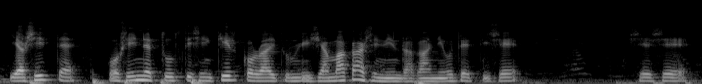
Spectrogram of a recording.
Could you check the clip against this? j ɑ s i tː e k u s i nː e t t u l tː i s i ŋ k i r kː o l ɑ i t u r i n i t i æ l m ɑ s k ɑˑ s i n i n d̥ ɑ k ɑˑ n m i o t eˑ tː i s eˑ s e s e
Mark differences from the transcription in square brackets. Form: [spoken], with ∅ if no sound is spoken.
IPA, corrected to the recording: j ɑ s i tː e k [o] s i nː e t t u l tː i s i ŋ k i r kː o l ɑ i t u r i n i [s] i æ l m ɑ [∅] k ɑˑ s i n i n d̥ ɑ k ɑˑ n [n] i o t eˑ tː i s eˑ s e s e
